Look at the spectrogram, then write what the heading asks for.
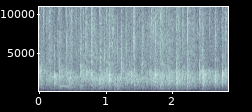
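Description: A church crowd applauds to welcome a woman to the stage, with steady, dense clapping throughout that does not let up.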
